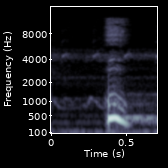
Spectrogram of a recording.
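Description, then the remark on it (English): A single owl hoot rings out clearly in a dark forest, a short rounded call that tails off into a softer lingering tone, heard alone over a faint low background hum. “Then Thomas heard an owl hooting.”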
